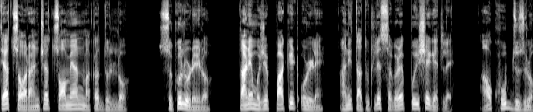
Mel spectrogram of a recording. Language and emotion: Goan Konkani, neutral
